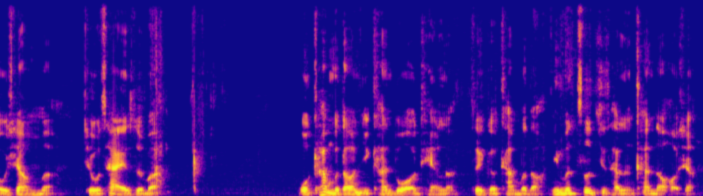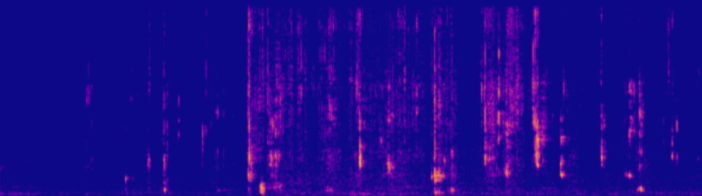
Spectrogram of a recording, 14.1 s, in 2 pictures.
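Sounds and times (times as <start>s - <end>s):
person chewing with mouth clicks: 7.9s - 14.0s.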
